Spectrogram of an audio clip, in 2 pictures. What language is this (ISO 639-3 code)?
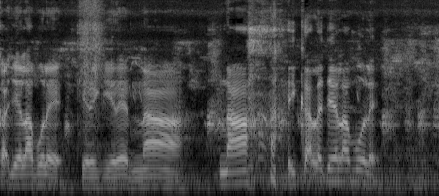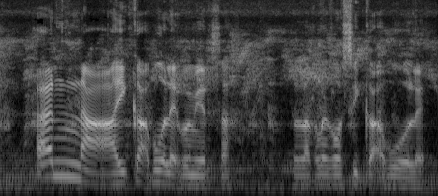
msa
